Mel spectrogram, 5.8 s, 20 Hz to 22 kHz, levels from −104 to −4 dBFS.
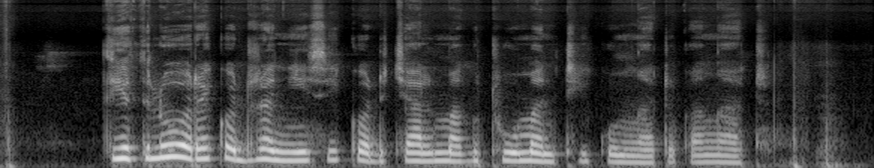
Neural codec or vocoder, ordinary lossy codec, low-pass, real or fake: none; none; none; real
